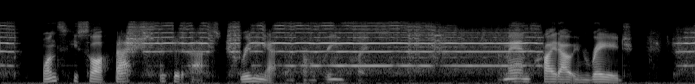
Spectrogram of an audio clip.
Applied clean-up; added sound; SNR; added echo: neural diffusion model UNIVERSE++.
